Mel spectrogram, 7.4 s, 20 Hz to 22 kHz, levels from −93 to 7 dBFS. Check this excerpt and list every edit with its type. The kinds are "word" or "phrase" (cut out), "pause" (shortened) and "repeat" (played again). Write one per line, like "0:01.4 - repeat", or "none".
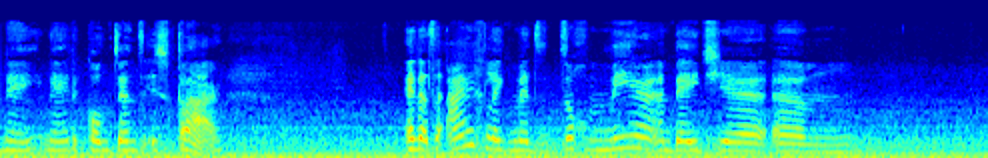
none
